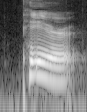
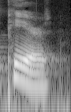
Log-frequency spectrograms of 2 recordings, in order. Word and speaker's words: peers: Appeasing one's pair before Yom Kippur. Did I say it right? What? Appeasing one's peers. Peers, okay. P-E-R-S. Yeah. Peers.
